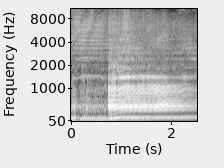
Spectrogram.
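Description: The black and white cookie rally car drives through an Oregon Trail Rally stage, its engine surging suddenly into a steady, strong drone close by before easing off slightly.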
